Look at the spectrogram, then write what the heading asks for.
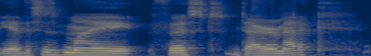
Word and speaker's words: Dioramatic: this is my first diurmatic and I think that's how you say it dioromatic because it's a diorama um figure and they've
